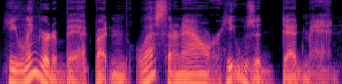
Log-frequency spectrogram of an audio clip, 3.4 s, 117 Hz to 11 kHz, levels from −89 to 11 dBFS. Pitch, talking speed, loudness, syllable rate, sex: 100 Hz, 260 wpm, -20 LUFS, 5.3 syllables/s, male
